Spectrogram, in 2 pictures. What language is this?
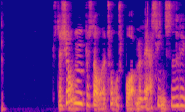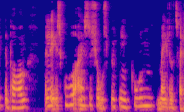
Danish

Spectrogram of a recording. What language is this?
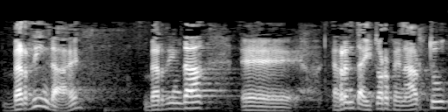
Basque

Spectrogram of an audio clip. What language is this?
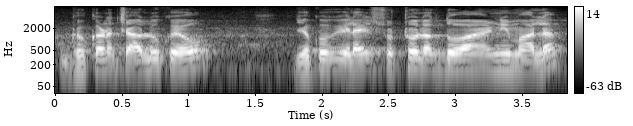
Sindhi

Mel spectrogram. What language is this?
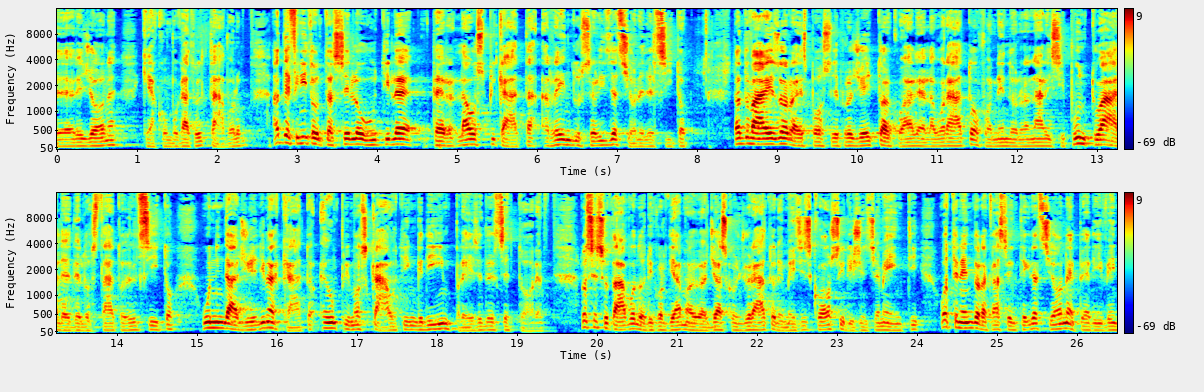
Italian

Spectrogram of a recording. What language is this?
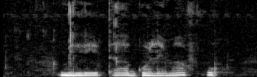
Mundang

